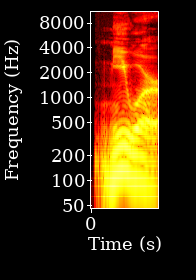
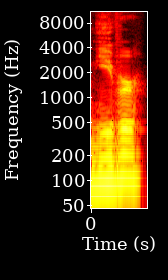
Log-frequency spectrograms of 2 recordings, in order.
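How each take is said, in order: First: The middle consonant is a W sound. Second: The middle consonant is a V sound.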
